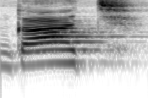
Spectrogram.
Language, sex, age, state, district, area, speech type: Bengali, female, 60+, West Bengal, Nadia, rural, read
